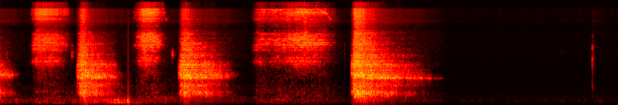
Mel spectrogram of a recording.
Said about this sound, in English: then I'm going to use my breath.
